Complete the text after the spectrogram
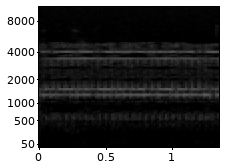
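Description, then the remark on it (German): A steady electronic ringing tone, like a telephone bell, sustains continuously at an even level throughout, fairly quiet with no talking over it. “Ich dachte, das ist ein Telefon.”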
